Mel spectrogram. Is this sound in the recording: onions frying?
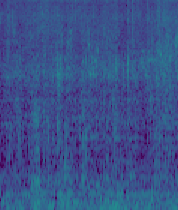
yes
